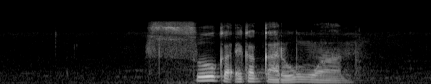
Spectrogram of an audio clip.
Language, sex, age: Tsonga, male, 18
